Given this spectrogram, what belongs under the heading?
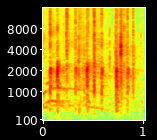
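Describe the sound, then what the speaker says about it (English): Audience at a Miss International Uganda pageant clapping in a loud, quick rhythm of distinct nearby claps, with faint crowd murmur beneath. "Ladies and gentlemen, please. Clap for Evelyn Chironde"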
